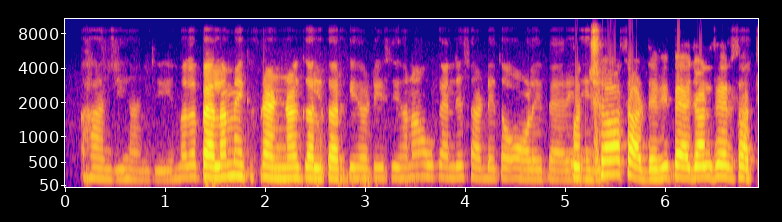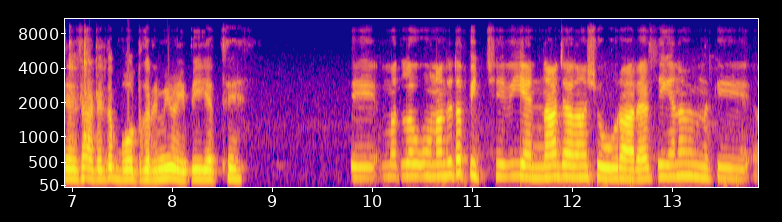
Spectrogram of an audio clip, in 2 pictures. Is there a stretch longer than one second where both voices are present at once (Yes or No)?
No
